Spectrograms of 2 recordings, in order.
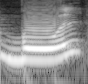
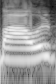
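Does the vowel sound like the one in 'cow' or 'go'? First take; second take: go; cow. First: The vowel sounds like the one in go. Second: The vowel glides like the one in cow. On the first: The speaker calls it right. "इसकी correct pronunciation है बोल" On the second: The speaker calls it wrong. "बहुत सारे लोग बाउल pronounce करते हैं but नहीं"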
